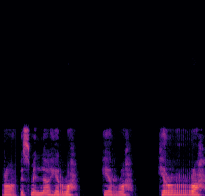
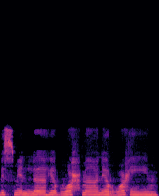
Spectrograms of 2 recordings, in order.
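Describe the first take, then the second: First: Slow الرح- with an over-rolled r; wrong rolled r. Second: Slow بسم اللہ الرحمن الرحیم with one light r roll; correct single roll. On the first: Teacher shows students a wrong Bismillah. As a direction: drag and over-trill the r in الرح. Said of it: "اس طرح سے نہیں پڑھنا". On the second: Teacher recites the correct Bismillah for students. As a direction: recite slowly, the r in الرحمن tapped once. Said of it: "یہ صحیح ادائیگی ہے را کی". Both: Shown as a demonstration.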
